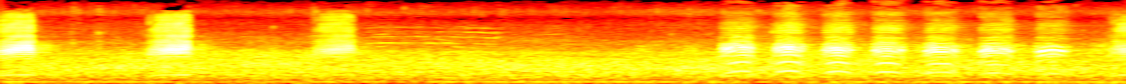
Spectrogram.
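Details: Ducks quacking while feeding on a river at Besalú, Girona, Spain, on a summer day; three spaced harsh quacks, a pause, then a rapid chattering series of about eight shorter, more tonal quacks over a rushing background.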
